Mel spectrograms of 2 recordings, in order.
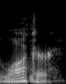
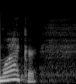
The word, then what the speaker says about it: Wacker: wedding, they changed it, that the family started calling it Walker. And it's like, there's no L in that. Everybody spells Walker with an L.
